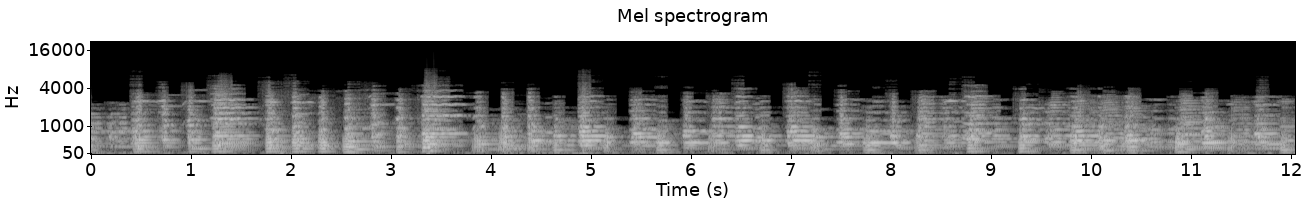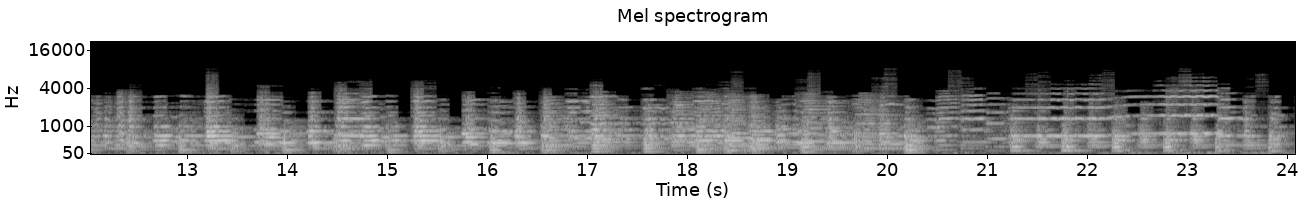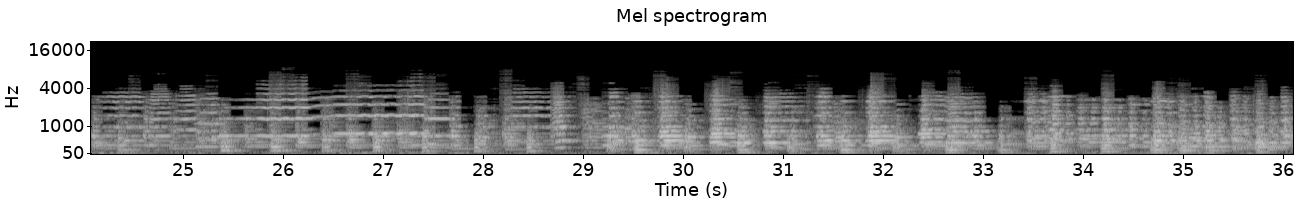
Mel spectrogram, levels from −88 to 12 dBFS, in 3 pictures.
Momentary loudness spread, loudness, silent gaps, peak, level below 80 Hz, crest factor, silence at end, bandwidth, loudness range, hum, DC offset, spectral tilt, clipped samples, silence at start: 7 LU; -17 LUFS; none; 0 dBFS; -42 dBFS; 16 dB; 0 s; 7 kHz; 3 LU; none; under 0.1%; -3.5 dB/octave; under 0.1%; 0 s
